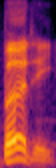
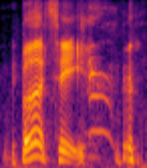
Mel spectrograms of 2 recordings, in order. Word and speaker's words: Bertie: I'm not called Birdie again. Bertie. BR. It also doesn't help that I say your I name get is so much Birdie.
